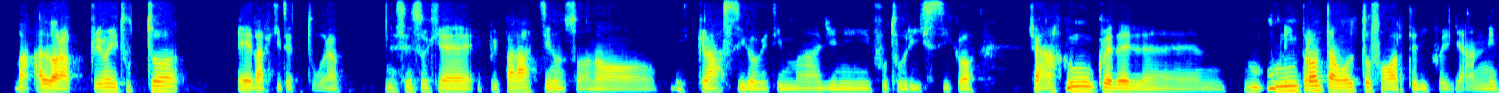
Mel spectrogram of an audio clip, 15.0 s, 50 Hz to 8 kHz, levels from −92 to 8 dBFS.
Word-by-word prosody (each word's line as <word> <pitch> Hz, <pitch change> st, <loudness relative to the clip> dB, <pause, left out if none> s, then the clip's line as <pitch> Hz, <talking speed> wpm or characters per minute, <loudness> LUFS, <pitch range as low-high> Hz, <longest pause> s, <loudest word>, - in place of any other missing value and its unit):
Ma, -, -, 0 dB
allora 115 Hz, -4 st, +7 dB, 0.2 s
prima 120 Hz, +1 st, +1 dB
di 125 Hz, -, +2 dB
tutto 140 Hz, 0 st, 0 dB, 0.5 s
è 115 Hz, -, +2 dB
l'architettura, 95 Hz, -3 st, -5 dB, 0.4 s
nel 115 Hz, 0 st, -12 dB
senso 115 Hz, -1 st, -5 dB
che 110 Hz, -2 st, 0 dB
i -, -, -19 dB
piu -, -, -12 dB
i -, -, -21 dB
palazzi 115 Hz, 0 st, 0 dB
non 110 Hz, -2 st, -2 dB
sono 95 Hz, 0 st, -5 dB, 0.2 s
il 190 Hz, -, -13 dB
classico 110 Hz, 0 st, -1 dB
che 105 Hz, -, -7 dB
ti -, -, -21 dB
immagini, 105 Hz, 0 st, -6 dB
futuristico. 100 Hz, -1 st, -6 dB, 0.5 s
Cioè, -, -, +2 dB
ha -, -, 0 dB
comunque 135 Hz, -4 st, +4 dB
delle 105 Hz, -3 st, -1 dB
mhmm, 95 Hz, 0 st, -16 dB, 0.2 s
un 125 Hz, -, -5 dB
un'impronta 145 Hz, -5 st, +6 dB
molto 120 Hz, +2 st, +3 dB
forte 105 Hz, 0 st, -1 dB
di 105 Hz, 0 st, -6 dB
quegli 95 Hz, -1 st, -13 dB
anni. 100 Hz, +2 st, -7 dB
105 Hz, 135 wpm, -24 LUFS, 100-120 Hz, 0.5 s, allora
